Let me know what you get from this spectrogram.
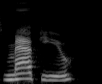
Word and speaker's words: Mathieu: First of all, it's Matthew.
